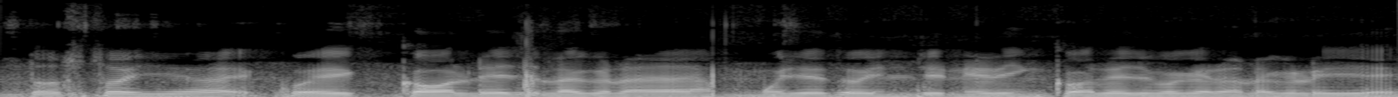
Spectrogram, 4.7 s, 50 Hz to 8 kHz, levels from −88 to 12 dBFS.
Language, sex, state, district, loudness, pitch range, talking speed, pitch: Hindi, male, Bihar, Katihar, -19 LUFS, 125-135 Hz, 205 wpm, 130 Hz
